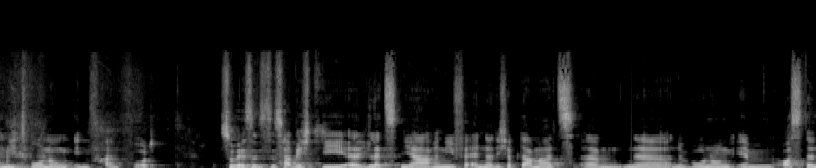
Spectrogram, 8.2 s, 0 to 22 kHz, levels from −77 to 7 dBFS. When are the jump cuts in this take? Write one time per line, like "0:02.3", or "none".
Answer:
none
